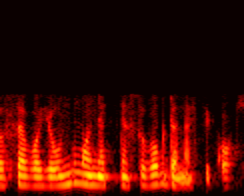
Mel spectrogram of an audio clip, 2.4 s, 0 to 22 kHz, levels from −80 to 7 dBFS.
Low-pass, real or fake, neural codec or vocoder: 3.6 kHz; fake; autoencoder, 48 kHz, 128 numbers a frame, DAC-VAE, trained on Japanese speech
